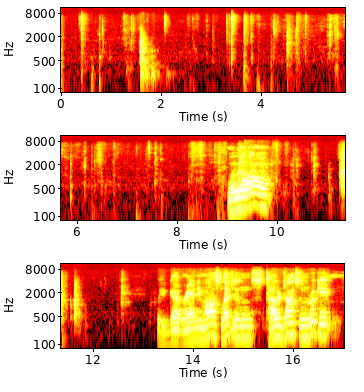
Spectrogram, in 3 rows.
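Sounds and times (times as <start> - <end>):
cards rustling: 0.0 - 1.6, 2.2 - 9.1
cards clicking and tapping: 0.3 - 7.8.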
